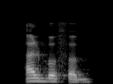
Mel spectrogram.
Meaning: albophobic
- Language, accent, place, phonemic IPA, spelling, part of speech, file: French, France, Lyon, /al.bɔ.fɔb/, albophobe, adjective, LL-Q150 (fra)-albophobe.wav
